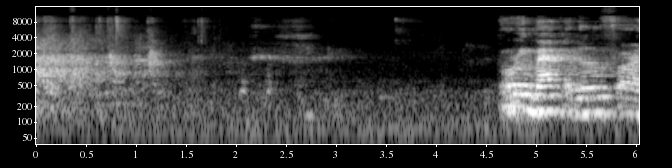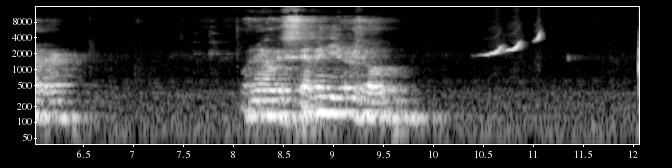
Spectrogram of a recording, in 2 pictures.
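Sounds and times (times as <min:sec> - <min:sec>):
rising bird chirps: 0:10.4 - 0:11.1.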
